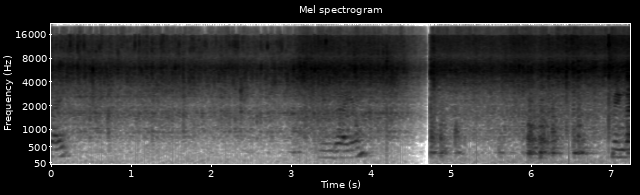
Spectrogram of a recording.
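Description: Mustard seeds, urad dal, cumin and curry leaves sizzle and crackle steadily in hot oil for a cabbage poriyal, with a brief drop to near silence midway before the spluttering resumes, close and continuous without talk.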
